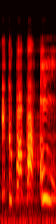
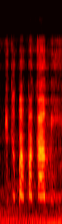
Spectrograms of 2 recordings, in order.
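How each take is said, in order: First: BAPAKKU pitched high, rising at the end; bold claim. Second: Said in the usual way. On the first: Acted. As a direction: proclaim "Bapakku" high and ringing out. Jesus' bold claim versus ours. ("Bapakku" diucapkan tinggi dengan nada naik)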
